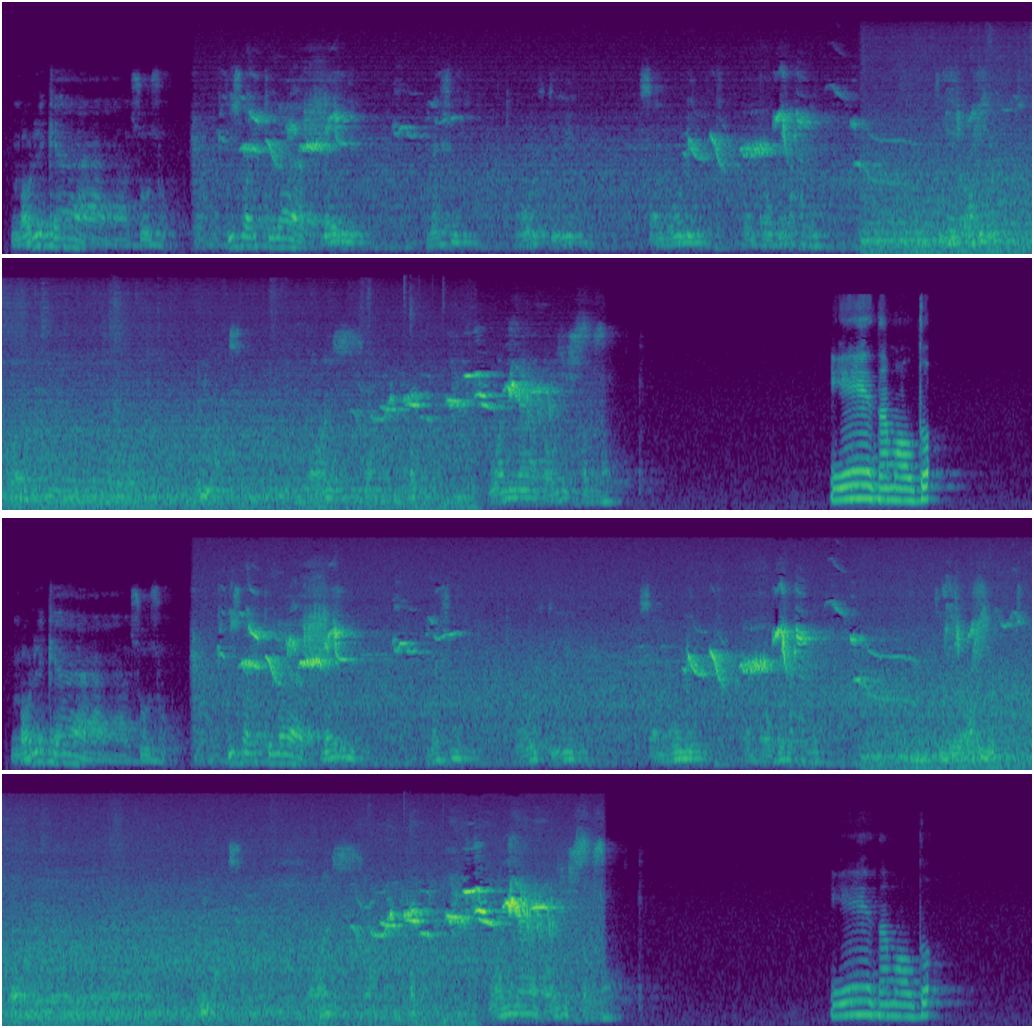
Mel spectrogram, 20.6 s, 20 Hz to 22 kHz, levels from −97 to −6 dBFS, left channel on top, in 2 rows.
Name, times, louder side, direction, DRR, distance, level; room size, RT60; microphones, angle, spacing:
voice 1, 0.1-1.7 1.9-3.6 4.2-4.7 5.1-5.8 6.4-8.2 9.0-10.0 10.3-14.5 14.8-16.4, right 1 dB, 35° right, 2.3 m, -45 dB
sound 1, 1.9-16.3, right 9 dB, 75° right, 0.6 m, -36 dB
sound 2, 8.6-15.1, left 1 dB, 10° left, 0.9 m, -46 dB
voice 2, 18.6-19.6, left 7 dB, 85° left, 0.3 m, -36 dB
16.5 x 6.6 x 6.2 m
head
